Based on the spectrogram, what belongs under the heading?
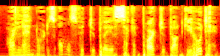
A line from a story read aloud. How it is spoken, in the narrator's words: Dorothea said in a whisper to Cardenio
